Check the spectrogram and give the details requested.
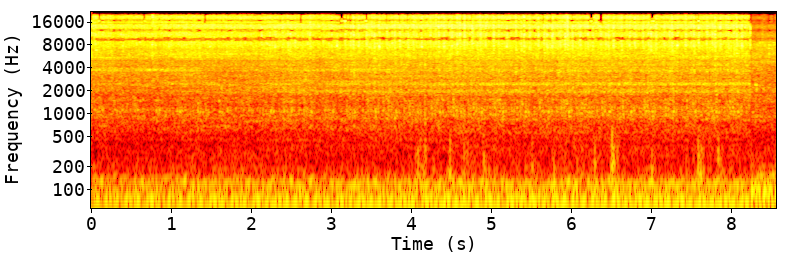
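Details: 1984 Chevy one-ton wrecker V8 after the worst header leak was fixed: deep, steady idle with a faint, irregular puffing tick over the rumble; no longer leaking at the header pipes, the remaining exhaust leak is down at the collector.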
